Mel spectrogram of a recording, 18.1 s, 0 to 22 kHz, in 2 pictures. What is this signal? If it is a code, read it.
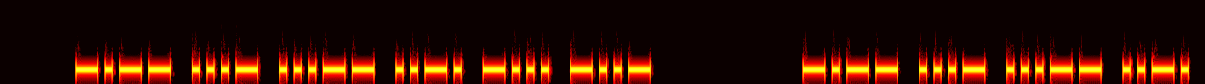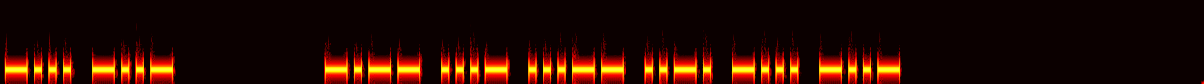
Morse code, heard as a keyed tone, about 22 wpm, 700 Hz. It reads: YV3FBX YV3FBX YV3FBX
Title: DXCC-100 Call Signs - 6 Characters - Repeated 3x - 22wpm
